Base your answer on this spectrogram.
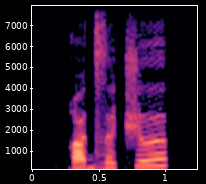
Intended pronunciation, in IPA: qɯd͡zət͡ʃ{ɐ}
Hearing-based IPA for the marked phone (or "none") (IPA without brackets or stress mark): ə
